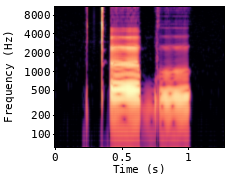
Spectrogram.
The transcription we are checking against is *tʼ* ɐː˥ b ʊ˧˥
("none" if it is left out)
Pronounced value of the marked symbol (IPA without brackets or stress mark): tʼ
